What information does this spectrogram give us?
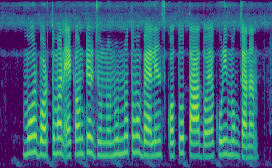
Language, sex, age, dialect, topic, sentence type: Bengali, female, 18-24, Rajbangshi, banking, statement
